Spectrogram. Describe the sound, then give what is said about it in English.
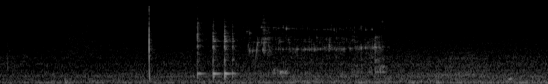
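A quiet splash of water poured from a glass: a few small clinks and drips, then a brief trickling stream with a ringing tone, fading out. No voices. “So imagine this water is my willpower.”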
